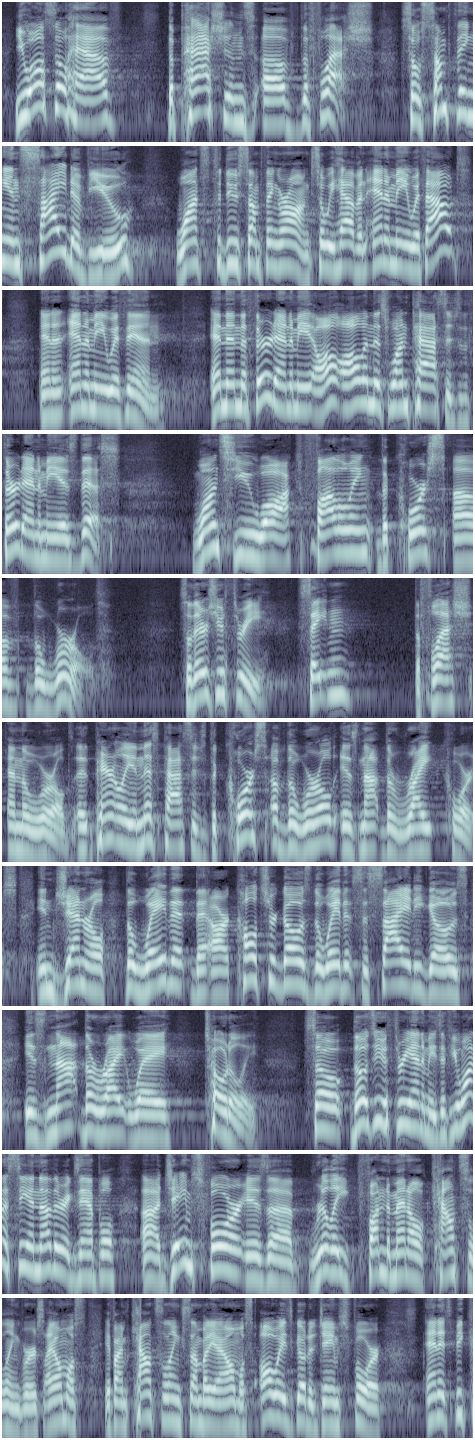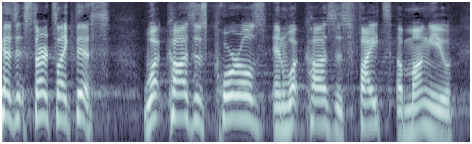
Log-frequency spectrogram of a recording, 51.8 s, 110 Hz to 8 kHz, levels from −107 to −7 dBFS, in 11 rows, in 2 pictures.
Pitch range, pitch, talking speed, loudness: 170-225 Hz, 195 Hz, 170 wpm, -21 LUFS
